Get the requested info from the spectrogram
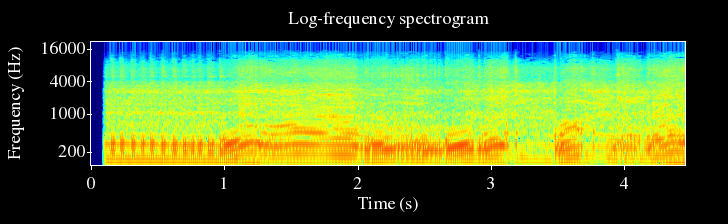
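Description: KTM off-road motorcycle engine idling, then revved up about a second in and held briefly. Several shorter throttle blips follow as the bike pulls away on a dirt trail.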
